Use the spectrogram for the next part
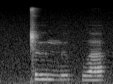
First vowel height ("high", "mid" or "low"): high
